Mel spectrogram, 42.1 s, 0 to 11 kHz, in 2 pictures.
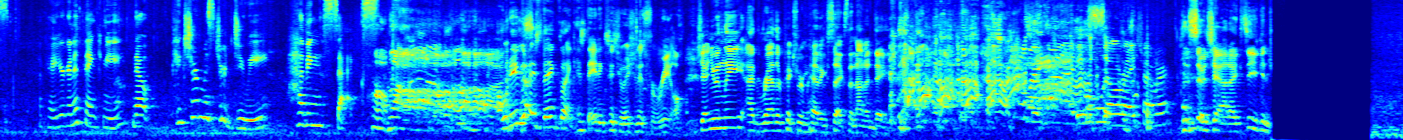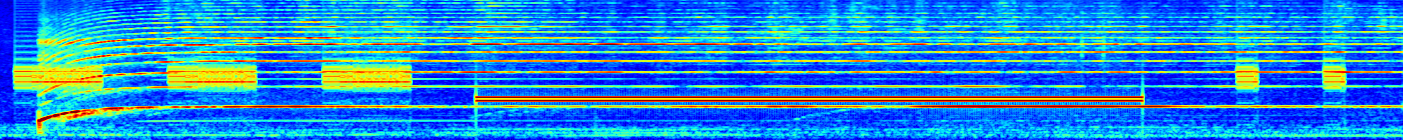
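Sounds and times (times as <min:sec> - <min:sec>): civil defense siren: 0:21.3 - 0:42.0.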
